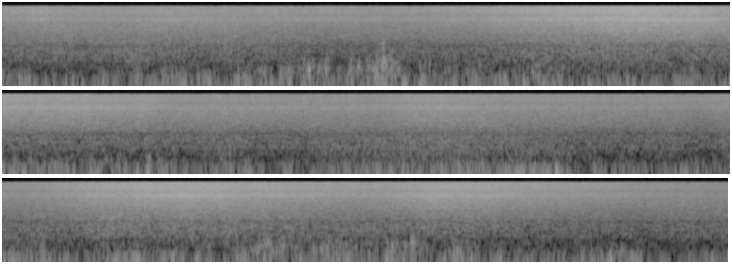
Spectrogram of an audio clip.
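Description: Wind blows outdoors and rustles the leaves of trees.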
